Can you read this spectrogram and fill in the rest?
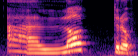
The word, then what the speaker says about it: al otro: Cuidado com a pronúncia. Al otro... Al otro, não ao outro. Al otro, junto L com o.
